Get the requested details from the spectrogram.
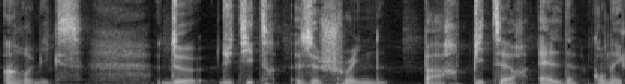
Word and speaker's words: The Shrine: S-H-R-I-N-E. The Shrine.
